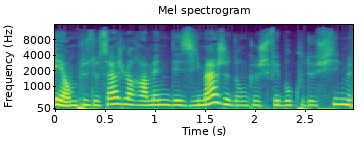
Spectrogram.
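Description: A woman speaks at a fairly quick pace in a medium pitch. Hers is a normal speaking voice, with fairly even intonation. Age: 40s. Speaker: nurse and semi-professional athlete. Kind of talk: interview.

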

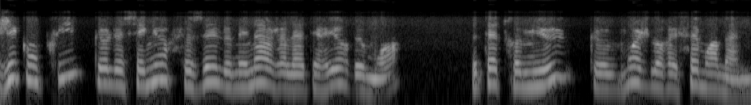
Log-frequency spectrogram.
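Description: A man with a high voice speaks very slowly, his intonation lively. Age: 80s+. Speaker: retired catechist, retreat participant. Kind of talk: recorded testimony.

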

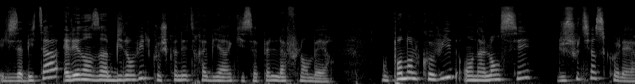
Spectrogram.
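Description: In a very clean recording with a silent background, a woman with a dark, mellow tone swings her pitch very widely. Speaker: journalist and former MP. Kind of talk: radio interview. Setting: studio.

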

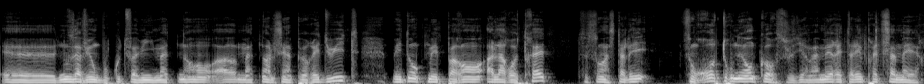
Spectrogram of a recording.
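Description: Against a quiet background, a man speaks in a fairly low pitch with a dark, mellow tone and ordinary pitch variation. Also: fairly quick pace. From Normandy, France, family from Tunisia and Corsica. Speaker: former humanitarian worker and author. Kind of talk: radio interview.

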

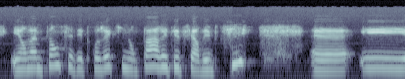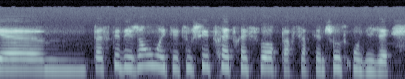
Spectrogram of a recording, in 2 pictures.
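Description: A woman at a fairly high pitch, with ordinary pitch variation and a moderate pace. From Brittany, Côte de Granit Rose (Lannion area). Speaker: traditional singer. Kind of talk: radio interview. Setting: remote interview from Brittany. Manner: halting, many repetitions and hesitations.

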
